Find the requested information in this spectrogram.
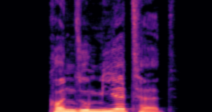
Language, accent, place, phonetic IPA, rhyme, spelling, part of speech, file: German, Germany, Berlin, [kɔnzuˈmiːɐ̯tət], -iːɐ̯tət, konsumiertet, verb, De-konsumiertet.ogg
- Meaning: inflection of konsumieren: 1. second-person plural preterite 2. second-person plural subjunctive II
